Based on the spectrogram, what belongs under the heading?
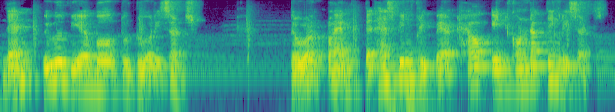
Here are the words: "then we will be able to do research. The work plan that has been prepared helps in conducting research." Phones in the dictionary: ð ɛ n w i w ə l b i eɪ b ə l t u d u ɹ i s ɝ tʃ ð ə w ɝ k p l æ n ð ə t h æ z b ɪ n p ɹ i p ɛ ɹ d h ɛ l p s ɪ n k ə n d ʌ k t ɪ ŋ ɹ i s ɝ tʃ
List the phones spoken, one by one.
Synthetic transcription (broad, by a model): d ɛ n w i w ə l b i eɪ b ə l t u d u ɹ i s ɝ tʃ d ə w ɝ k p l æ n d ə t h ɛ s b ɪ n p ɹ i p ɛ ɹ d h ɛ l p ɪ n k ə n d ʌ k t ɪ ŋ ɹ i s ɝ tʃ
